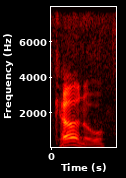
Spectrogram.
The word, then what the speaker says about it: colonel: Colonel? Yeah, Colonel. Colonel. I mean, Colonel's pronounced like There's it's no R in there. K-E-R. Like Colonel. Like you know, when you put chickens in.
